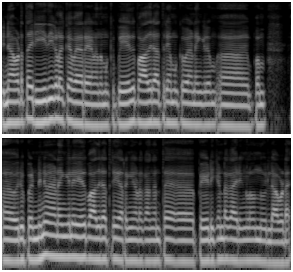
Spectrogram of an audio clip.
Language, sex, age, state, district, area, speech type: Malayalam, male, 18-30, Kerala, Kozhikode, urban, spontaneous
